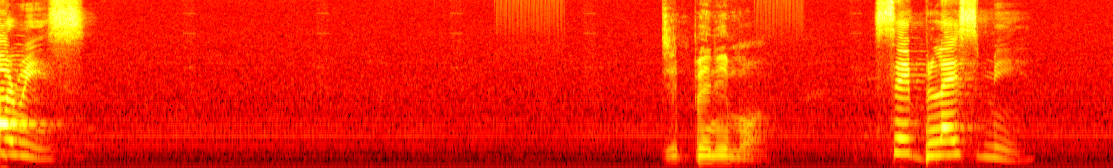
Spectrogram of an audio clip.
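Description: A woman speaks loudly into a microphone over loudspeakers.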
